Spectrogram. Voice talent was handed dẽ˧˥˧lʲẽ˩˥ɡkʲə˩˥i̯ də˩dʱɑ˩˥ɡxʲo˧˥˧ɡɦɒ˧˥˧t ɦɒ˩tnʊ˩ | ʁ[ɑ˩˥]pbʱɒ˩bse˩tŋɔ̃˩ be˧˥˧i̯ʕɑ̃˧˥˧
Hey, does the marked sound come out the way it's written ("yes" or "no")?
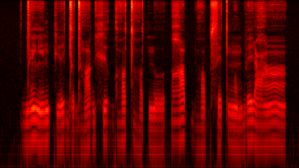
no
